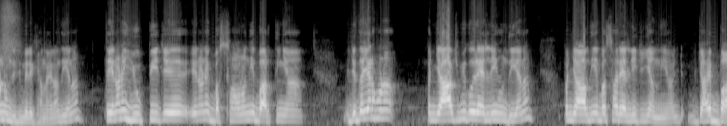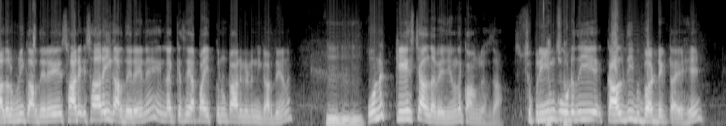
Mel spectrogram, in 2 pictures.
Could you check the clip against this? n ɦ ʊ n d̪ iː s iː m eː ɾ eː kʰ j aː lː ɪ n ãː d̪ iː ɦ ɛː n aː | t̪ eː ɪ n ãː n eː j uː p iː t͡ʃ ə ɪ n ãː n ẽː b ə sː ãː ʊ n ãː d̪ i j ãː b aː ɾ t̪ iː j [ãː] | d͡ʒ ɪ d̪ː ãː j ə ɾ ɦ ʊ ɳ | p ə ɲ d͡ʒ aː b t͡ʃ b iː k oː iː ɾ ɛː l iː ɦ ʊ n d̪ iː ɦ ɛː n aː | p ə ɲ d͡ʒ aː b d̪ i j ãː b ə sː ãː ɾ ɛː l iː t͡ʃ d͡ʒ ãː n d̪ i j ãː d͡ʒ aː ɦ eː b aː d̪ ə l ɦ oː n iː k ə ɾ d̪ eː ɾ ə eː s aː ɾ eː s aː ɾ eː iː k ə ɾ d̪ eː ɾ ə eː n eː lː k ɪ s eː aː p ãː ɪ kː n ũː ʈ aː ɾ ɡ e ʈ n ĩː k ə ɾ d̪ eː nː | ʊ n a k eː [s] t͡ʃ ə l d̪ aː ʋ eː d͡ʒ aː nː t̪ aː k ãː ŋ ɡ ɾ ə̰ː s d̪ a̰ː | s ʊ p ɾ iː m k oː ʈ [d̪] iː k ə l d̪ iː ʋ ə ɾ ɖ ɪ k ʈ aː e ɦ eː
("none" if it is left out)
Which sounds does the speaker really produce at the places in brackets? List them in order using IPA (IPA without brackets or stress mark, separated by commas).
ãː, s, d̪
